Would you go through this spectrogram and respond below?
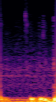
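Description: A few close, quick keystrokes on a computer keyboard, three or four soft clicks spaced irregularly over a quiet background.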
